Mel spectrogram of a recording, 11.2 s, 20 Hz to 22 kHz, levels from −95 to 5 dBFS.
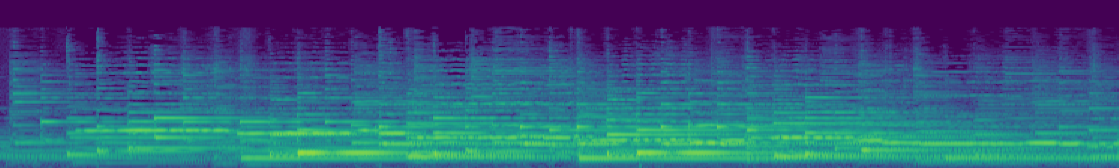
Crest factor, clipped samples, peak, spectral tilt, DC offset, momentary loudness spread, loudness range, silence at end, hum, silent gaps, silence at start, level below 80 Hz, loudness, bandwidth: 16 dB; under 0.1%; -6 dBFS; -7 dB/octave; under 0.1%; 8 LU; 3 LU; 0 s; none; none; 0 s; -70 dBFS; -21 LUFS; 9.2 kHz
